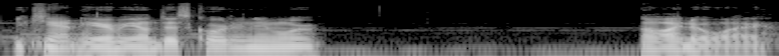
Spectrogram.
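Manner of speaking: ordinary delivery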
